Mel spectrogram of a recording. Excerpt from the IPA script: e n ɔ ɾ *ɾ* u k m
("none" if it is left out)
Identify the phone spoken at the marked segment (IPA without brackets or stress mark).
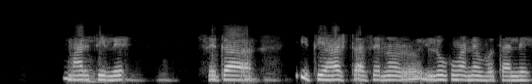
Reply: l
